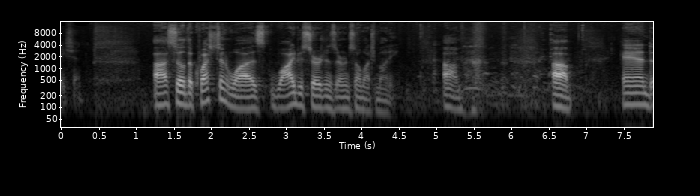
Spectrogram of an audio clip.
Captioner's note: laughter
